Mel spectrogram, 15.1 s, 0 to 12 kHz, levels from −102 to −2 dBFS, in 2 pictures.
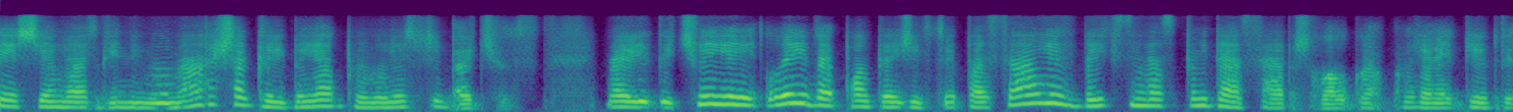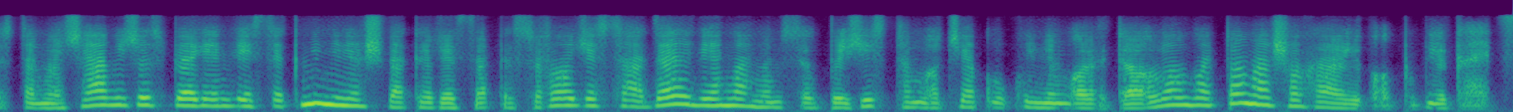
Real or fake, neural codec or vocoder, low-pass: fake; codec, 16 kHz, 0.5 kbps, FreqCodec, smaller model; 7.2 kHz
